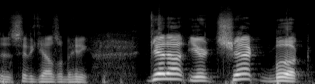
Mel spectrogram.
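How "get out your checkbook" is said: very loud, high-pitched screaming. Retelling watching a city council meeting on television: imitating own screaming at tv. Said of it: "I'm screaming at the television".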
